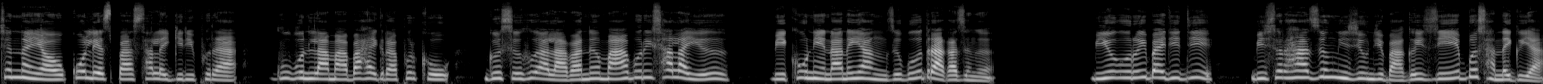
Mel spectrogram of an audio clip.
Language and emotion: Bodo, disgusted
